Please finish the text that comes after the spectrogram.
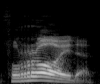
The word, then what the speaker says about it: Freude: top of the downbeat freud okay and usually with a good exclamation on the first syllable of the of the word and then the second one is unaccented and so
